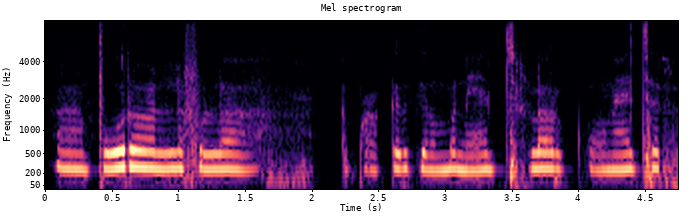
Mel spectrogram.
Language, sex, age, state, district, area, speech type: Tamil, female, 18-30, Tamil Nadu, Karur, rural, spontaneous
